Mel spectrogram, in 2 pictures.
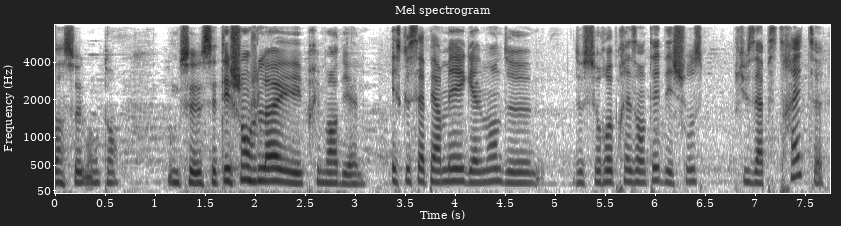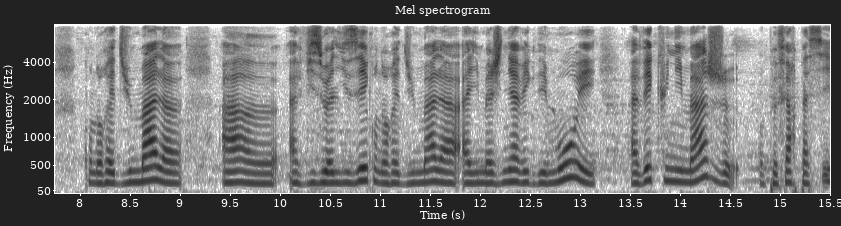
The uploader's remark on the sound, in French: Une émission enregistrée en direct des Utopiales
